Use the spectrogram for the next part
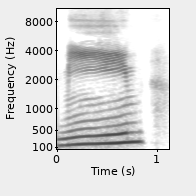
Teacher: বাইরে যে শুকন অংশ আছে দুই ঠোটের শুকন অংশ আছে সেটা দিয়ে উচ্চারিত হয় মিম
